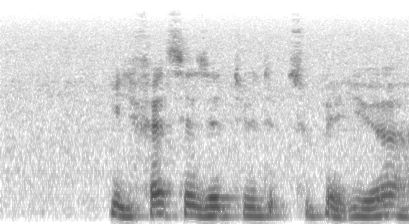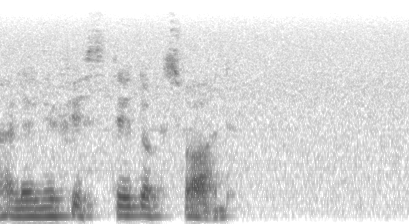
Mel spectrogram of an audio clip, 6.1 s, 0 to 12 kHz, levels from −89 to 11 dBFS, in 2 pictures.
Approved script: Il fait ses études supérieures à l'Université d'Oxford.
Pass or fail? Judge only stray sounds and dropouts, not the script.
pass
